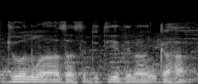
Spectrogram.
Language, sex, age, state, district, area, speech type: Sanskrit, male, 30-45, Karnataka, Dakshina Kannada, urban, spontaneous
